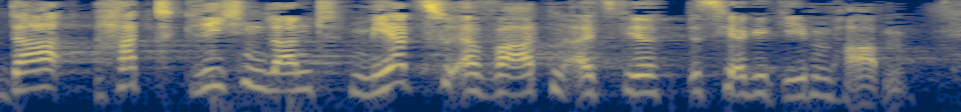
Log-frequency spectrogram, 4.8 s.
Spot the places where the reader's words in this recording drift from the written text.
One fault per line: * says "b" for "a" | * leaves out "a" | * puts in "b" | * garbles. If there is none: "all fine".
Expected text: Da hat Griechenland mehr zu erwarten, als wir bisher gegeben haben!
all fine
